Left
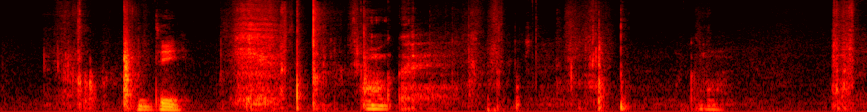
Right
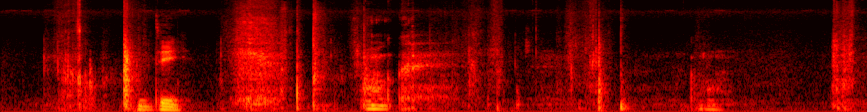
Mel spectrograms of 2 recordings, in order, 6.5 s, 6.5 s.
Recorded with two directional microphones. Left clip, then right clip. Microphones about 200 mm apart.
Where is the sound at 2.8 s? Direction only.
Centre (ahead or behind).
